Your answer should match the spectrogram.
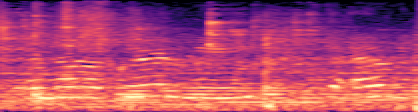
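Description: A young girl's voice into a karaoke microphone, singing or chanting along to a backing track, with other children's voices in the room.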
